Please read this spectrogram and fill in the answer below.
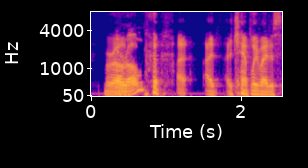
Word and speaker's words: Morrone: Morrone.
